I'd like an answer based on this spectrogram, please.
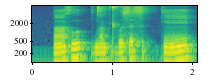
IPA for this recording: ãxu | dãːʈɖʱʊsəs | kẽː

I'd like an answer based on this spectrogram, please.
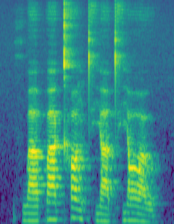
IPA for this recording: xwä˧˥pä˥ kʰɑ˥˩ŋt̪ʰjä˨˩ t̪ʰjɑ˥˩ʊ̯

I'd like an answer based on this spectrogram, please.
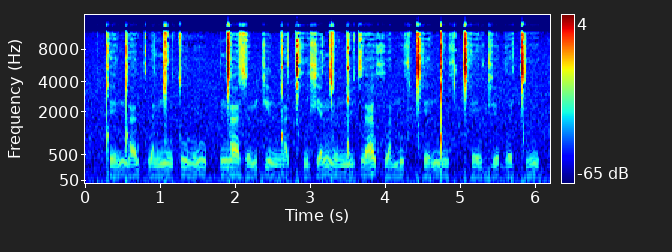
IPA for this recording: ǃe˨˩˦ŋ͡ǃæ˨˥l kʷʼæ˨ŋ͡ǀu˨˩˦tu˦˨lu˧˥˧ | ŋ͡ǀæ˦˨zø˨˥mkʲø˦˨ ŋ͡ǃæ˨ǀʰɯ˨xʲæ˨˥ŋ͡ǀø˨ ŋ͡ǃy˨˩˦tlæ˧˥˧xʷæ˨ mɯ˦˨xʷǀʰe˨˩˦ ŋ͡ǃɯ˨˩˦xʷǀʰe˨u̯ ɡʲø˧˥˧ɡʷe˦˨ ǀɯ˧˥˧

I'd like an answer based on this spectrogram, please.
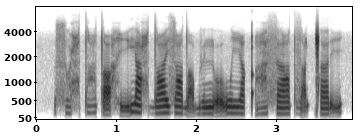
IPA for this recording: so̤ħtˤa̤tˤo̰ hḭjaħ dˤojzodˤa̰ bʉno̰wiː qʼa̤ sɐːtˤza̰ ǁɐɾḭ

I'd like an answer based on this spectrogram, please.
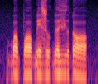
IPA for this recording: ɓɔpɔ ɓezuɠə vʲuɗɔ

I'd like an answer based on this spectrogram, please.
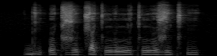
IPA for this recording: bi ʔøc zøt͡ʃacɲø ɲəc ɲø zicʔi

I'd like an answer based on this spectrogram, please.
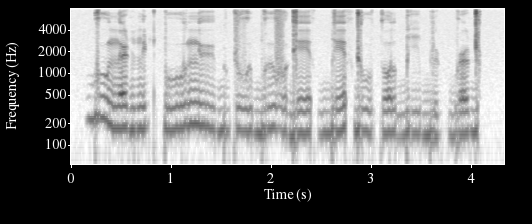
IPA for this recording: ɡunəːɖn̪iʈ k͡puːlnyːbyʈvɯ bɯvɵɡeːθ ɡ͡beːθɖuːt̪olɓiː byʈbə˞ɖ

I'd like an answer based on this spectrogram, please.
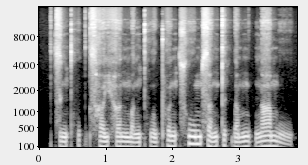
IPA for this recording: t͡sɪ˨ŋkʷʰɪ˧k̚t͡sʰɐ˧j hɐ˧nmɐ˨˧ŋ kʷʰɐ˨˧wpʰɵ˧n t͡sʰuː˥msɐ˨˥n t̪ɪ˨k̚lɐ˨˧m n̪ʊ˨k̚ŋaː˧muː˨˩

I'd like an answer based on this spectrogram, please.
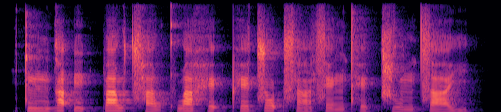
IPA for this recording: t̪ĩ˧mɡa˦ʔ i˨ʔpa˦w t͡sʰa˧wkʰwa˥˧he˦ʔpʰe˦ t͡so˦ʔsã˨˩se˧ŋt̪ʰe˨t̚ ɕu˧n t͡sa˥˧j

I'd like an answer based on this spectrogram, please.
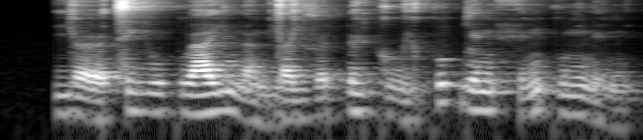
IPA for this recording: jœː˨˩t͡siː˨wkʷaː˨˧j n̪ɐ˨˩ŋjɐ˨j lɵ˨˥t̚ɵ˧ɥ kuː˨˩jkʷɐ˥p̚ lɪ˧ŋhɪ˨˥ŋ kʷɪ˧ŋn̪ɪ˨˩ŋ

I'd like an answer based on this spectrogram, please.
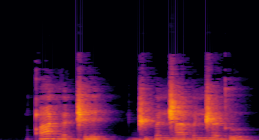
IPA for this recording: qʼaɡʱœ ǁɪ | ɡ͡ǁypœŋ͡ǁapœ ŋ͡ǁœkʼu

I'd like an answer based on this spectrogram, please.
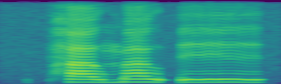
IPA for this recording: pʰa˨ʊ̯ma˦ʊ̯ ʔe˦ɪ̯

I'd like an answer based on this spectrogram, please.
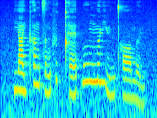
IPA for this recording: jaː˨jpʰɐ˧ŋt͡sɐ˨˥ŋ fɪ˥k̚ pʰɛː˨˥t̚ wuː˥ŋn̪ɵ˥ɥ jyː˨˧nt̪ʰɔː˨mɵ˨˩ɥ

